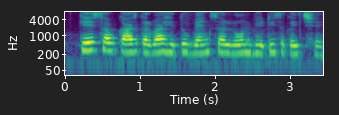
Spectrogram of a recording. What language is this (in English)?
Maithili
